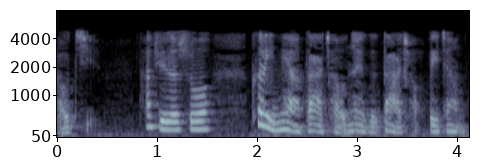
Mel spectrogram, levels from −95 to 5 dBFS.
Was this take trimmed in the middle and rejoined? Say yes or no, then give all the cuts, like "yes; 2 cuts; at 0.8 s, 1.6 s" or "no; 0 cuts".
no; 0 cuts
